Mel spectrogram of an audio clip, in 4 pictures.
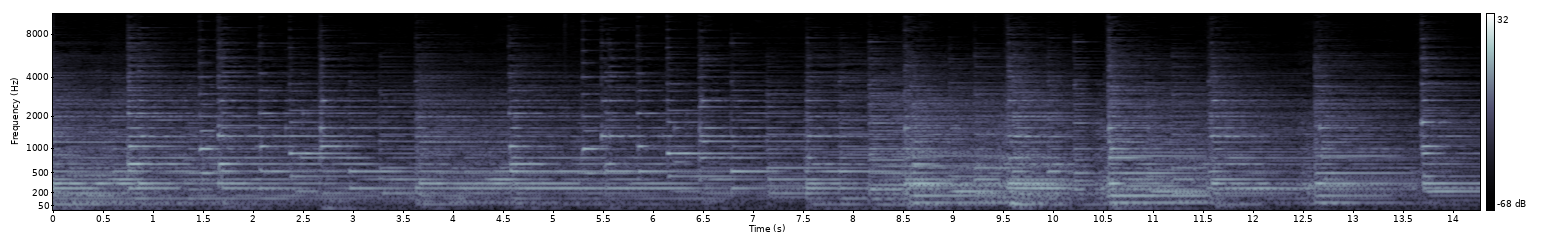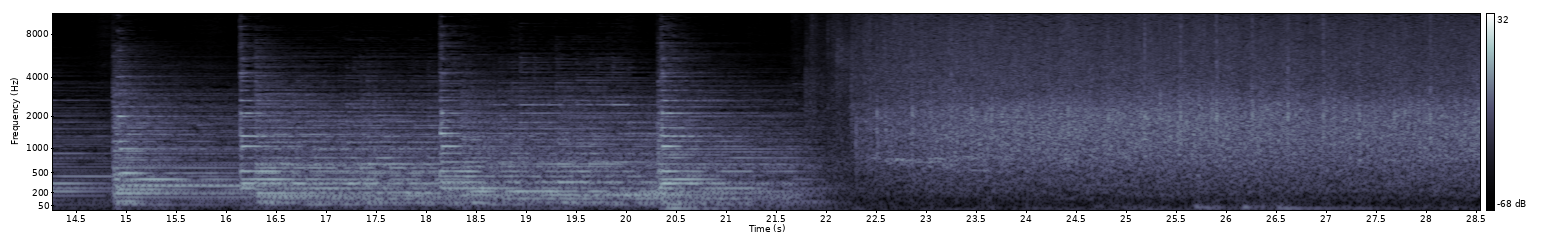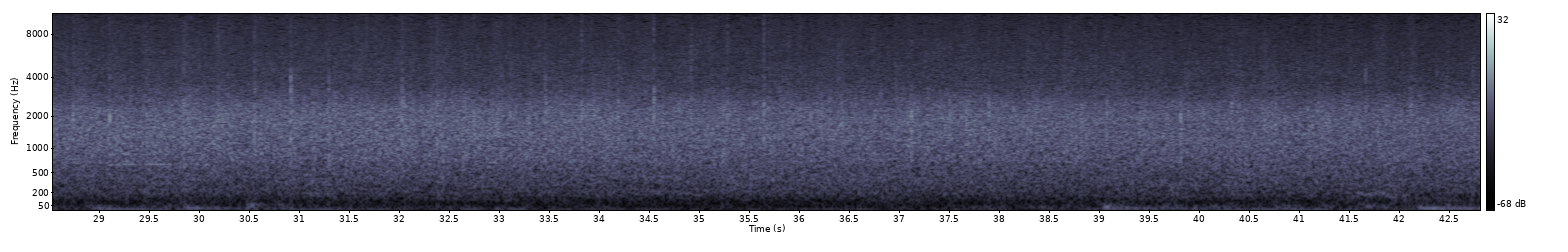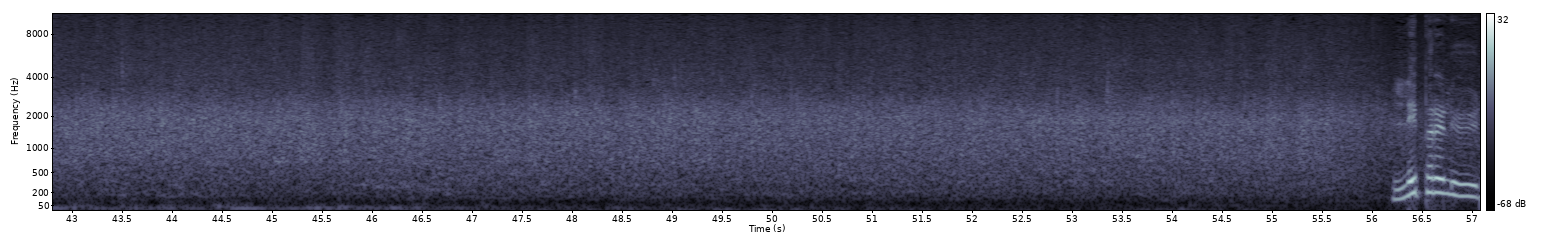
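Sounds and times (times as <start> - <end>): audience applauding: 21.8 - 57.0.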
